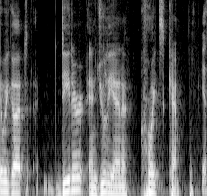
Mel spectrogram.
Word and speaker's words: Kreutzkamp: Today we got Dieter and Juliana Kreutzkamp. Yes. Correct. All right. German pronunciation is From Germany, yes.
